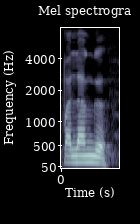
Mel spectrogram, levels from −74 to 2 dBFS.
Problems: constant background noise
